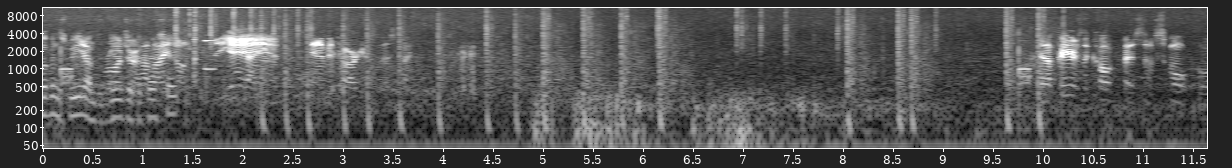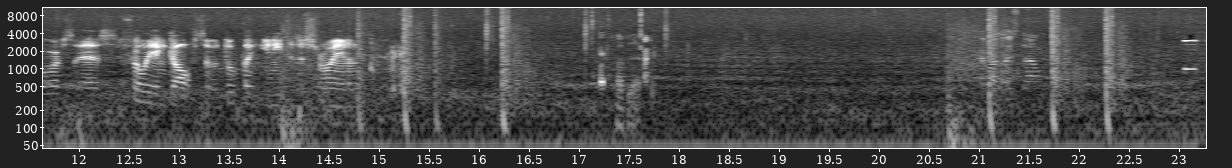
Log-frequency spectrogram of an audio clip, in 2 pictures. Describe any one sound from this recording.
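Gunshots crack sharply in rapid, scattered bursts.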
